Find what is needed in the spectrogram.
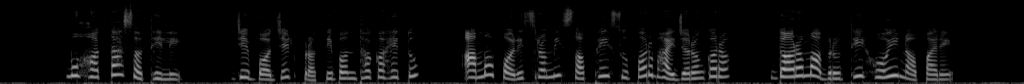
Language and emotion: Odia, sad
